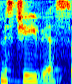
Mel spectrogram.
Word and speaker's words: mischievous: It's a bit more than just mischievous, I think. – Yeah, I think there he's doing it in a mischievous... How do you say it? Mischievous. – Yeah, either one. It's fine.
